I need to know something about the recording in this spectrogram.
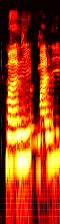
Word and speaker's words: Mayi: este libro Mayi verdad así se pronuncia mayii y las fronteras e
